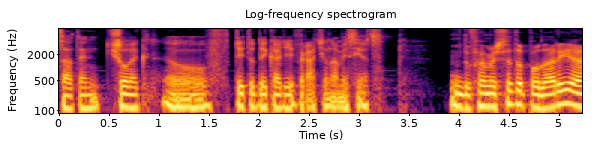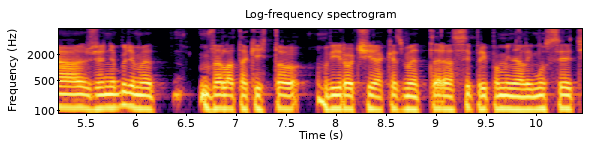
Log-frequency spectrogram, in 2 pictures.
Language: Slovak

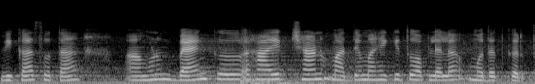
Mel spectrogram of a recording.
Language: Marathi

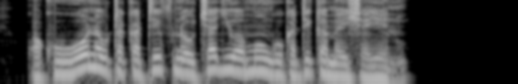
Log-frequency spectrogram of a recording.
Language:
Swahili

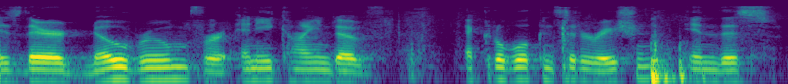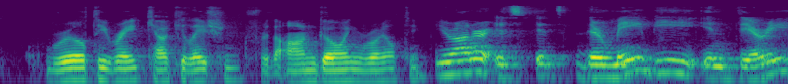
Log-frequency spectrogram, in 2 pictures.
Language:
English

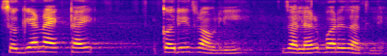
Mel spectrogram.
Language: Konkani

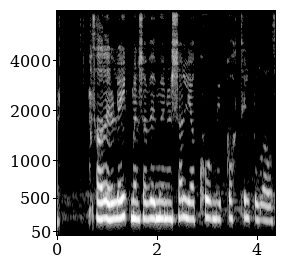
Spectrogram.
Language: Icelandic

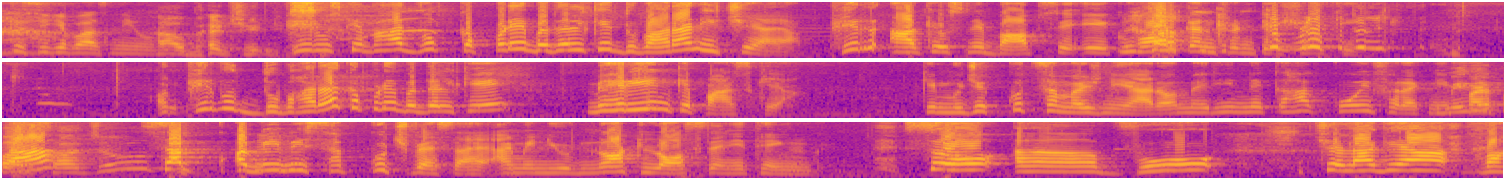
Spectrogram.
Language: Hindi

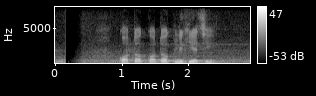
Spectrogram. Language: Bangla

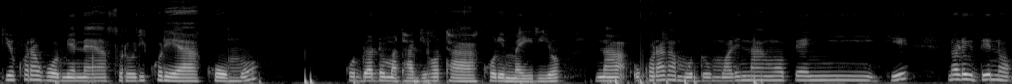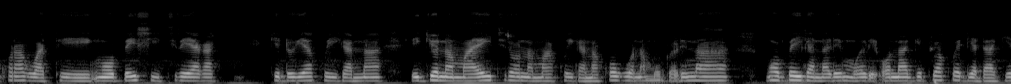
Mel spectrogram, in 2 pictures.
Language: Kikuyu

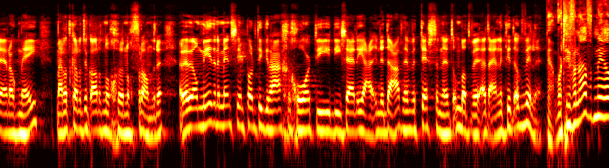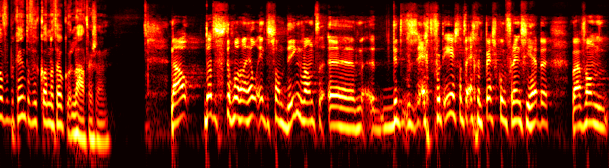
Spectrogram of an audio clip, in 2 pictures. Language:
Dutch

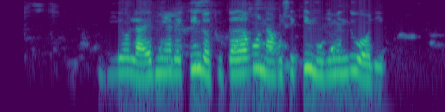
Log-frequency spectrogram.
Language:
Basque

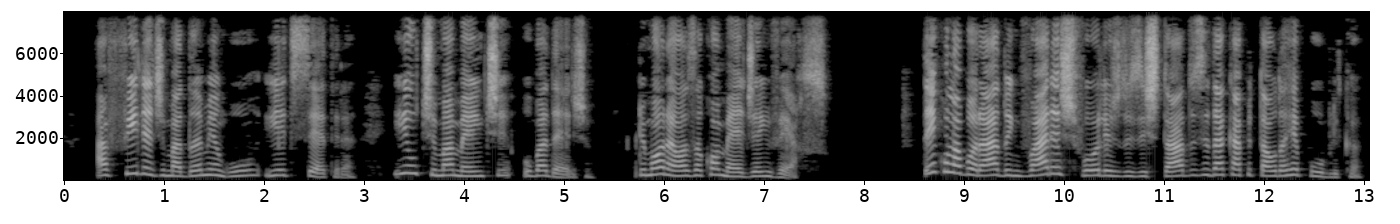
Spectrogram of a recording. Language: Portuguese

